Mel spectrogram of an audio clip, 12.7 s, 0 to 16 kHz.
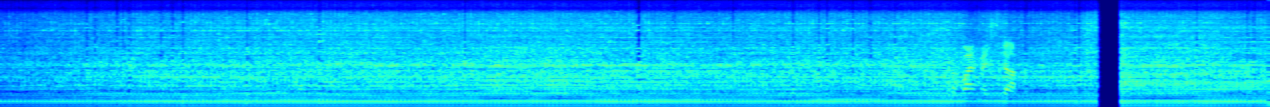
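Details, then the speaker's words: John Deere LX178 lawn tractor bought at a yard sale, mower deck engaged: a slow, labouring single-cylinder drone running well below proper speed. It needs more rpm, and a carburettor adjustment or float problem is suspected. "we're gonna run the mower deck and listen to the RPMs"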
